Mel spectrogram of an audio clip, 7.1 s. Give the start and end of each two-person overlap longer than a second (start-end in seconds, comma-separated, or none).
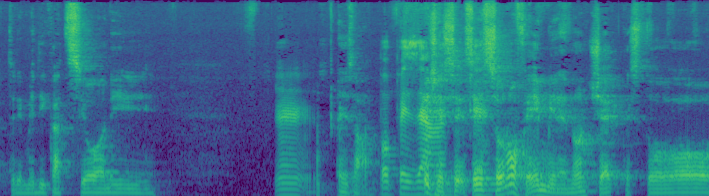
3.4-5.0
